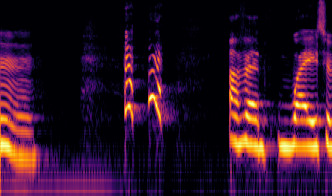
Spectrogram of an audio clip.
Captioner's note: laughs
